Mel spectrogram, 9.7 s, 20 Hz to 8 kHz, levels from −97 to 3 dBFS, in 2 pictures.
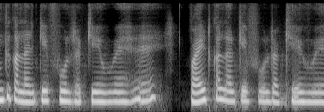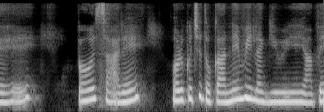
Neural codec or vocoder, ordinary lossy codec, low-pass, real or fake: codec, 24 kHz, 0.9 kbps, DualCodec; none; 7.2 kHz; fake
